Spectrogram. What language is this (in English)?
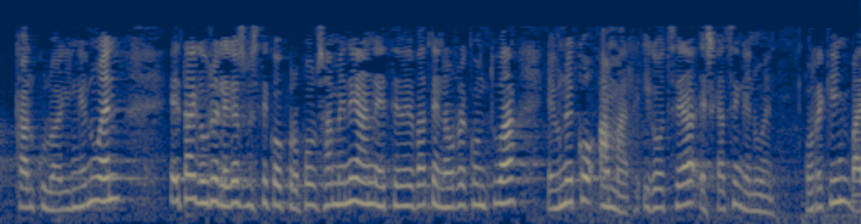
Basque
